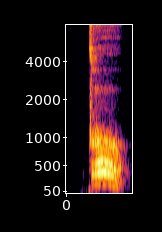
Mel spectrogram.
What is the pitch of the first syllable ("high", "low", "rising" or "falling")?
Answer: falling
